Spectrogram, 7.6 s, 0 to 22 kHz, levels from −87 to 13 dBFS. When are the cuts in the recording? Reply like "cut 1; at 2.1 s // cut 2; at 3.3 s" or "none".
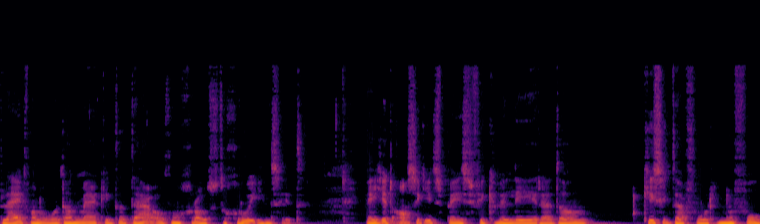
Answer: none

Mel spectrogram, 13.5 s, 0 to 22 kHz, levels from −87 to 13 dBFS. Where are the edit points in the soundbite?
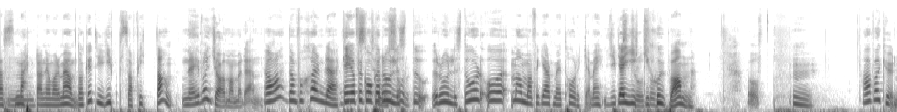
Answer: none

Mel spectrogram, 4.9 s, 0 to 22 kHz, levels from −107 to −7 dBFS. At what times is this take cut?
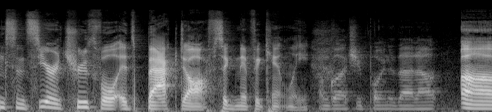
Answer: none

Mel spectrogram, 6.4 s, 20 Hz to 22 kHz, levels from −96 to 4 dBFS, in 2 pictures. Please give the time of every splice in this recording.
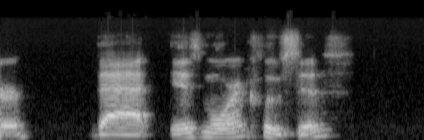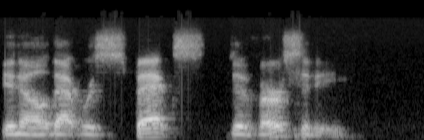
none

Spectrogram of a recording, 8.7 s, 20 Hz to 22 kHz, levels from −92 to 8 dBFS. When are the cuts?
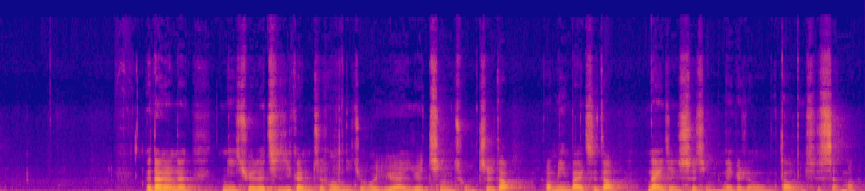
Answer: cut 1; at 5.3 s // cut 2; at 6.4 s

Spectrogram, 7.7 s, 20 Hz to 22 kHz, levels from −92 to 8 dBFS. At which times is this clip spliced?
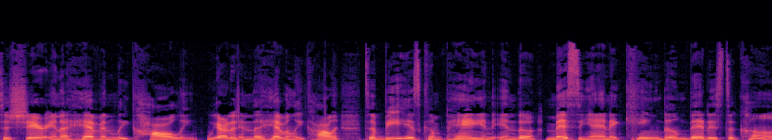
cut 1; at 2.4 s // cut 2; at 5.4 s

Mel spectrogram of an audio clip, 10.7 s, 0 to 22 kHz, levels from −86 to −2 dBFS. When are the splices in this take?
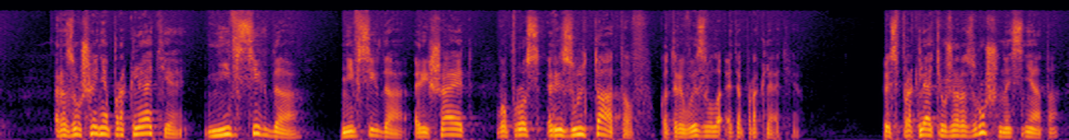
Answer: none

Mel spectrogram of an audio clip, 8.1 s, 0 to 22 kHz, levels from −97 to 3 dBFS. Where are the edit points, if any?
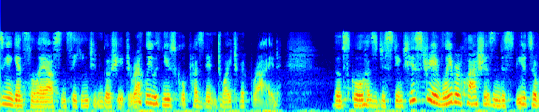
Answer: cut 1; at 5.1 s

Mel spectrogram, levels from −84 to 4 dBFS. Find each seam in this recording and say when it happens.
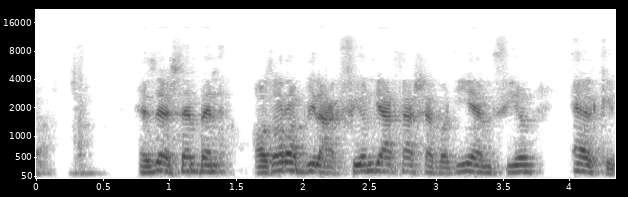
none

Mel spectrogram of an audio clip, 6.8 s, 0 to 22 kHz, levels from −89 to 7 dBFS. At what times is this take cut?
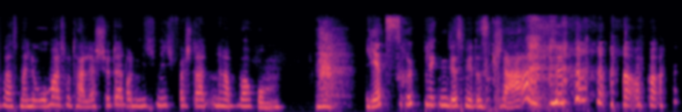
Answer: cut 1; at 1.3 s // cut 2; at 3.7 s

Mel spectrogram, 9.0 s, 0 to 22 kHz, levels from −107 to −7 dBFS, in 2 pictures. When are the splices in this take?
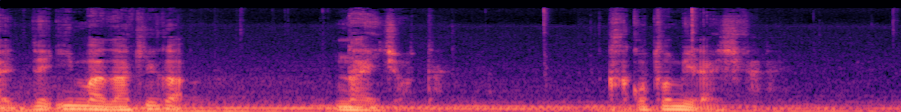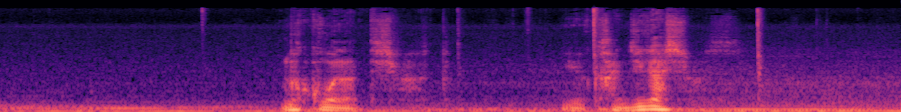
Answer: none

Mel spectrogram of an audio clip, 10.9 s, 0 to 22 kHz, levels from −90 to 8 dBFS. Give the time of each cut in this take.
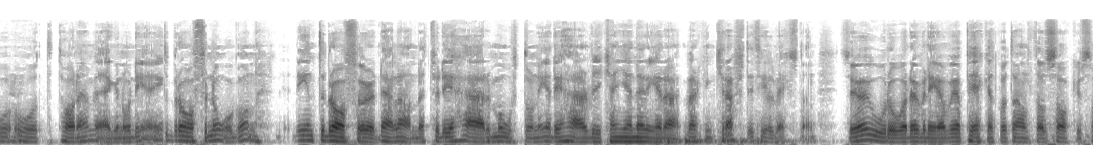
cut 1; at 1.6 s

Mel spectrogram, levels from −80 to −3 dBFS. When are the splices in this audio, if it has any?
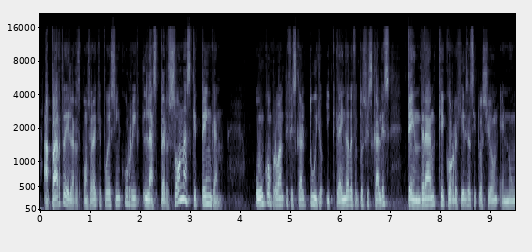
cut 1; at 5.9 s

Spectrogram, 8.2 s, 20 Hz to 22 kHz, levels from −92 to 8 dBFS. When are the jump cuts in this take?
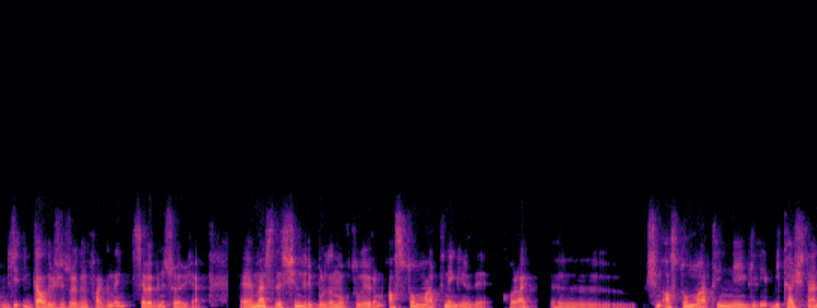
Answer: cut 1; at 2.3 s // cut 2; at 5.4 s

